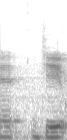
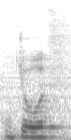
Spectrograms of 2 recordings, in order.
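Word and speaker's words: José: ये स्पेलिंग देख रहे हैं जे ओ एसई हमारे मुताबिक ये नाम बनता है जोस या जोजे ठीक हो गया लेकिन यह इसको बोलेंगे होजे यह जे को ए की आवाज निकालेंगे ठीक है हो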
